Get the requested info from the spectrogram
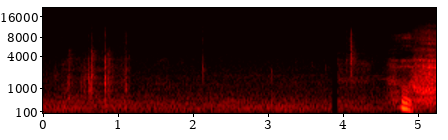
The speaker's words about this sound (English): So, one moment. Let me just take a sip of this.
